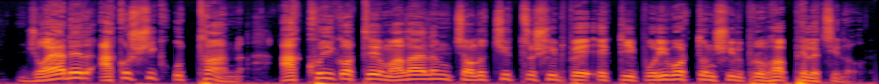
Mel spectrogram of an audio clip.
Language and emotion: Bengali, neutral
